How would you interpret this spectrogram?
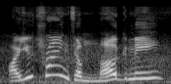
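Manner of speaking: loud retold confrontation, voice lifted high; retold loud challenge. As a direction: call it out for bystanders to hear, pitch jumping up. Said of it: "I said it really loud".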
